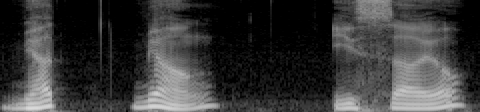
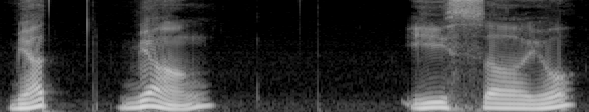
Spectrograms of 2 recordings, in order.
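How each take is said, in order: No difference in how they are said.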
